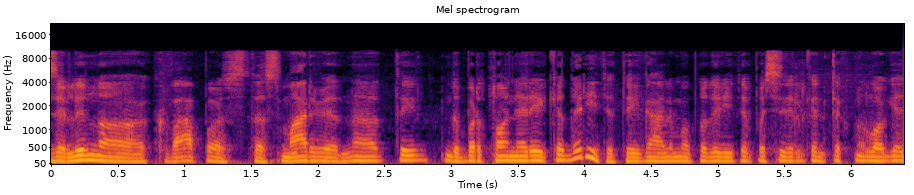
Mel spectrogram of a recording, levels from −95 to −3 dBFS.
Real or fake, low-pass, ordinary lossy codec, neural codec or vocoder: real; 9.9 kHz; AAC, 32 kbps; none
